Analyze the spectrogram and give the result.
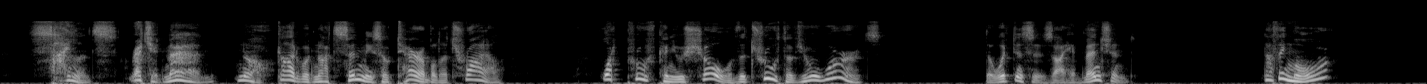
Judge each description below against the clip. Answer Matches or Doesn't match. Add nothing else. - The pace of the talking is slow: Matches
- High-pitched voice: Doesn't match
